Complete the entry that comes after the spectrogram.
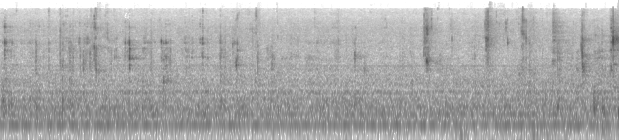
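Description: Giant king crab legs in alfredo sauce being chewed up close, with soft wet squishes and small clicky bites over a faint steady hum, no talking.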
